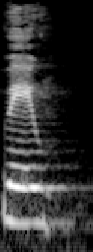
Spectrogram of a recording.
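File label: "beu", moon, Teotitlán del Valle Zapotec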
